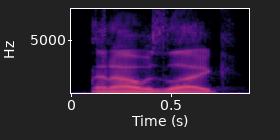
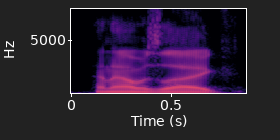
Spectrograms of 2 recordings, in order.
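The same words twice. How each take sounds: The two takes are said the same way.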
